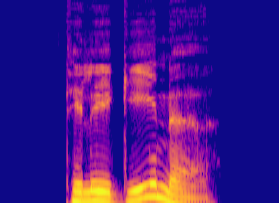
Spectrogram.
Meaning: inflection of telegen: 1. strong/mixed nominative/accusative feminine singular 2. strong nominative/accusative plural 3. weak nominative all-gender singular 4. weak accusative feminine/neuter singular
- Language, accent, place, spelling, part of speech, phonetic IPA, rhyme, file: German, Germany, Berlin, telegene, adjective, [teleˈɡeːnə], -eːnə, De-telegene.ogg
